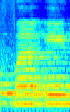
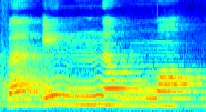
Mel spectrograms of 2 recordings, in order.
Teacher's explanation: Di sini derajat dengungnya yang paling sempurna ya, guna akmal, sempurnakan dengungnya, ditahan terlebih dahulu, jangan terburu. Bukan fa innallah ya, ini terlalu cepat, dengungnya belum sempurna ya. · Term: gunnah musyaddadah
